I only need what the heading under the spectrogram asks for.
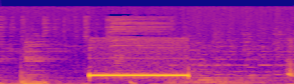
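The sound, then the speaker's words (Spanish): A telephone tone sounds while a number is dialed to place a call: one steady mid-pitched electronic beep lasting about a second. It stands alone and loud, with faint rustling before and after. “bueno a ver, ahí le estamos marcando”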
